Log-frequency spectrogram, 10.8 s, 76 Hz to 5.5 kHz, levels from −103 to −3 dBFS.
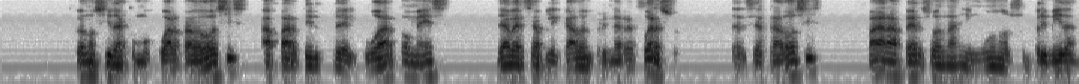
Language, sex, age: Spanish, male, 50-69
